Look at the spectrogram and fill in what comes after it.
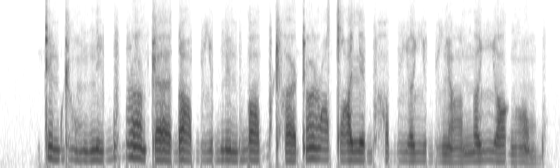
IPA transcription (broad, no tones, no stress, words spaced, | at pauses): ʈĩbɖʱɔ̃bni bʌbɭɑ̃ ʈɜ ɗɑbʎɪb ɾĩbɠɒb ʈʰʌʈɔ̃ɭɜ tˤɜlʲɜbhɔb ʎɒʎɪbʎɑ̃nɒ ʎɒɡɔ̃b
